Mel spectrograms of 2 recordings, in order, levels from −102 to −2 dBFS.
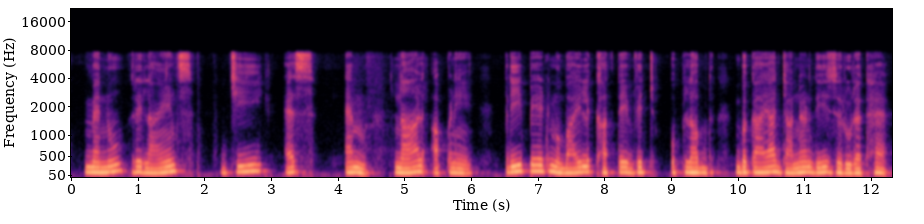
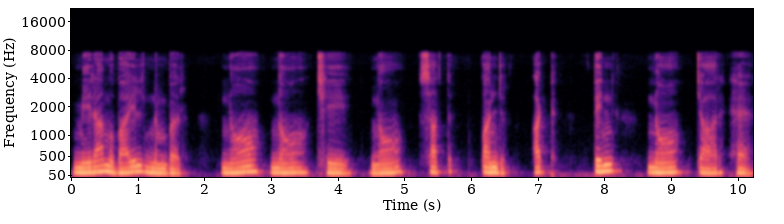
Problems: constant background noise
